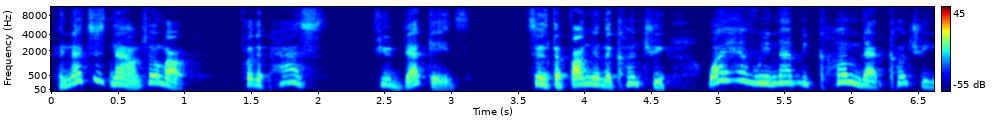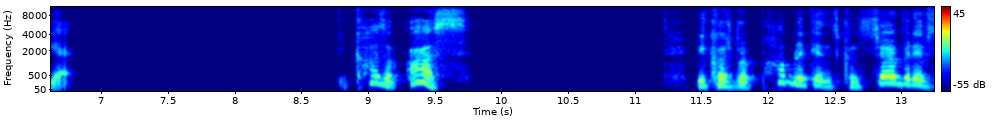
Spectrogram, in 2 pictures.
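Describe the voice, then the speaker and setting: A man's voice: high voice, big pitch swings, moderate pace, long pauses, mellow, husky. A man hosting a podcast, giving an emphatic, ranting political commentary monologue. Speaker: podcast host.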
